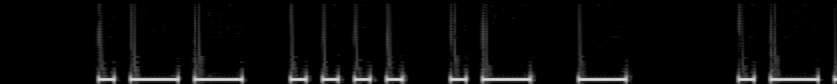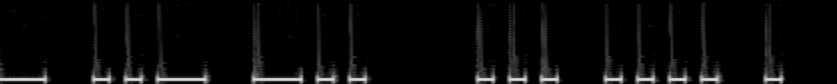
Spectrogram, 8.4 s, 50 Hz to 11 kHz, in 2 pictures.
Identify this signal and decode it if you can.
Morse code, heard as a keyed tone, about 15 wpm, 700 Hz. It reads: WHAT WUD SHE
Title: Sentences from Top 100 Words and Abbreviations 15wpm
